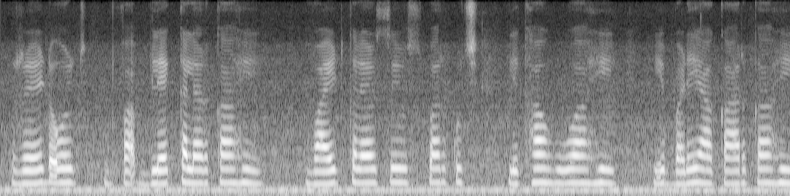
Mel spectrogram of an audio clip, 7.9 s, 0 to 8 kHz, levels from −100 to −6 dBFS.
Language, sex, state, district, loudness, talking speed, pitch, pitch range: Hindi, female, Bihar, Sitamarhi, -16 LUFS, 160 wpm, 100 Hz, 100-105 Hz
